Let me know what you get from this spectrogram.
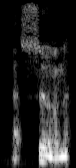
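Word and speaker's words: syn: It sounds a little more like S-O-O-N, soon. It would be a long U, kind of a soon sound. I guess it probably should put it soon, make it sound it out, but make a long U of it anyway. But it's soon.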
